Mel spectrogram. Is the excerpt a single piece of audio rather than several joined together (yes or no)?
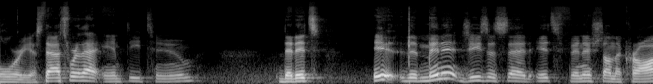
yes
